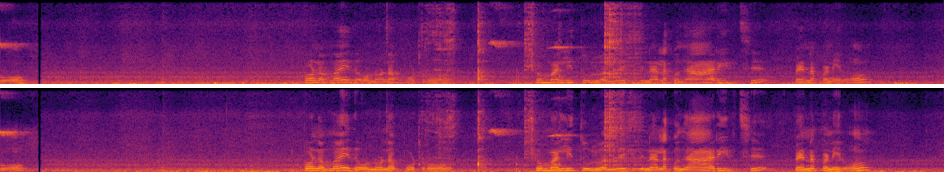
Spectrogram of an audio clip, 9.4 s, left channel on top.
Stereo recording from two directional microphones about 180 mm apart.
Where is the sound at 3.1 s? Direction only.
60° right (ahead or behind).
